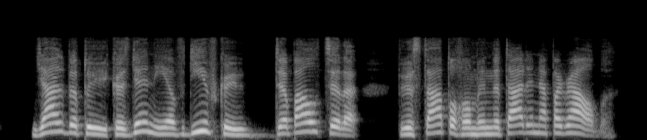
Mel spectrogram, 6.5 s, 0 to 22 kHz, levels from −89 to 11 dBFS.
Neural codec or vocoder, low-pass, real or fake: codec, 16 kHz, 0.5 kbps, X-Codec, HuBERT features, trained on LibriSpeech; 7.2 kHz; fake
